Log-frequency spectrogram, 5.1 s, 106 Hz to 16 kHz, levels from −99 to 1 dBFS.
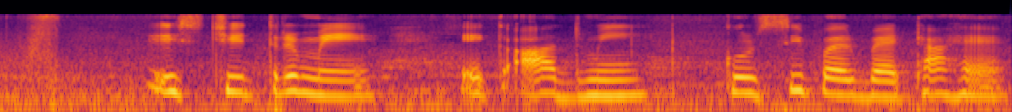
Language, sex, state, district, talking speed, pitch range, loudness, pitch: Hindi, female, Haryana, Jhajjar, 105 wpm, 225-265 Hz, -17 LUFS, 235 Hz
